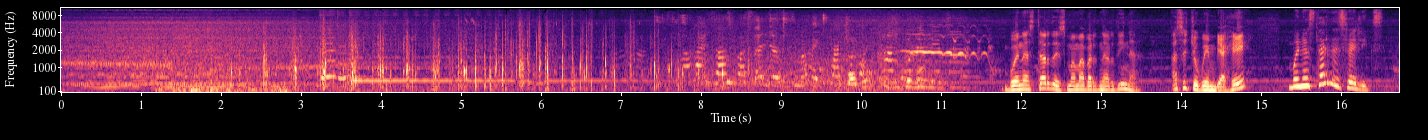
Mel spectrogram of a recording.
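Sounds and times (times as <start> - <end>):
horse hooves clip-clopping on a hard surface: 1.3 - 11.8
murmur of voices: 7.2 - 12.2
horse neighing: 10.2 - 12.0
speech: 11.9 - 16.6.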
